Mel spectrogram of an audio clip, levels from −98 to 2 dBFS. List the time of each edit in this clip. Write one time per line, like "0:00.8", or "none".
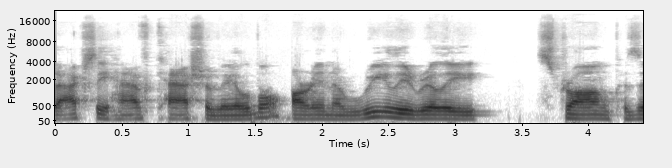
0:01.7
